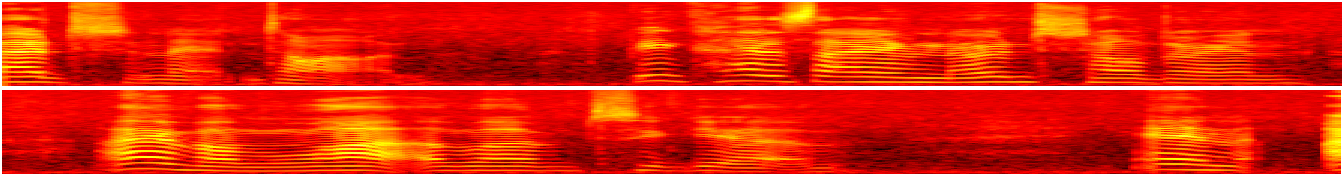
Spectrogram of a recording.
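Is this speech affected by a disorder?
Yes: cerebral palsy; affects speech.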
